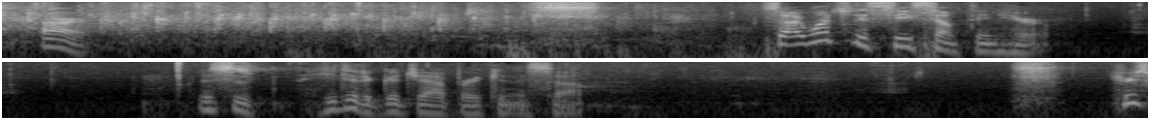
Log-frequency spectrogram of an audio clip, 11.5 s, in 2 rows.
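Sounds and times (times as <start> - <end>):
audience clapping: 0.0 - 3.6
speech: 0.2 - 0.6, 3.9 - 5.3, 6.7 - 8.8.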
